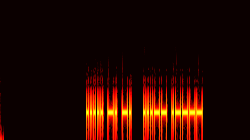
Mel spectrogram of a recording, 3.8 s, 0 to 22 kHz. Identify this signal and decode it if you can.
Morse code, heard as a keyed tone, about 46 wpm, 700 Hz. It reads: 5NN 31
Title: CQ WW DX Contest Exchange Encore - 45wpm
